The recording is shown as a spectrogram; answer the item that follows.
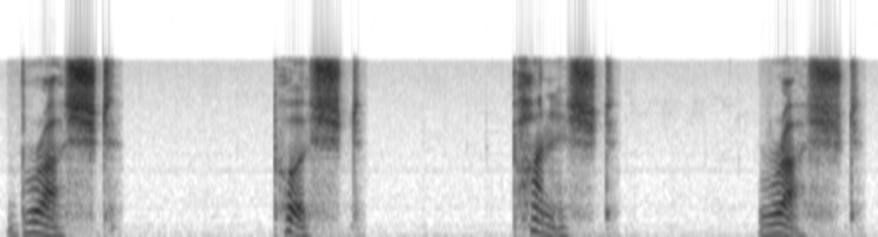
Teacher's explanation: The sound at the end of these words is sht, sht, sht, sht.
